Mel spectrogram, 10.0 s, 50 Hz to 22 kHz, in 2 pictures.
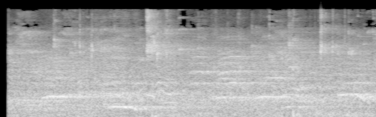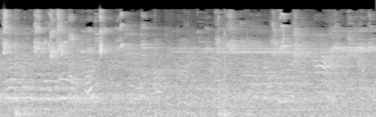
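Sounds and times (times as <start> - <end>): unclear voices: 0.2 - 10.0.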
